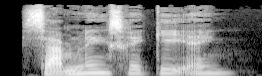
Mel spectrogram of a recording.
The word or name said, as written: SAMLINGSREGERING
